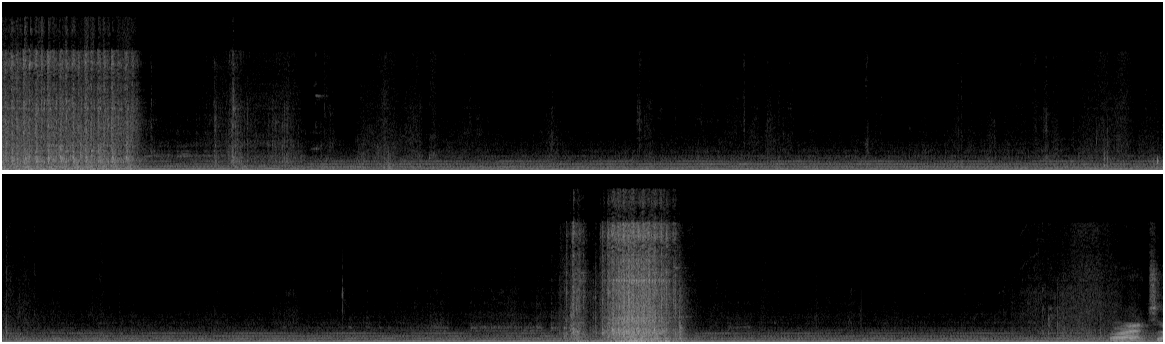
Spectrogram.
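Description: A sewing machine stitches yacht cushion material with a steady mechanical hum and rapid needle chatter, with a louder burst near the end while someone talks over it.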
